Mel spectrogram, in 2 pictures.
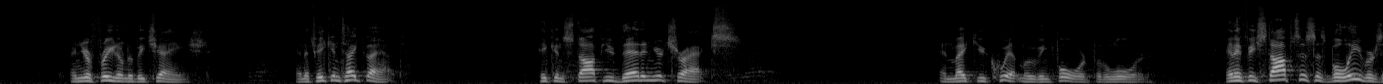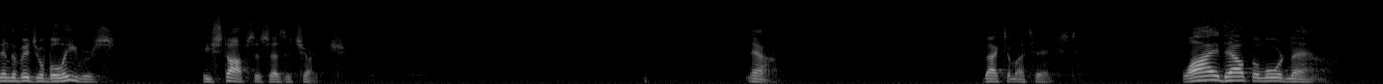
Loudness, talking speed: -34 LUFS, 115 wpm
